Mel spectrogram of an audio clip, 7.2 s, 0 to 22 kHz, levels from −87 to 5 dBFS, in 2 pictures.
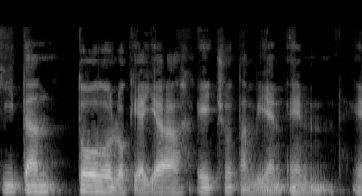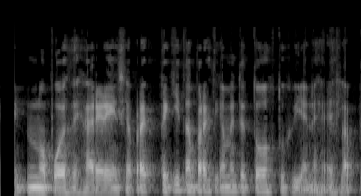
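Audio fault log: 3.61–3.76 s, rebuffering stall: the speech halts into silence for about 150 ms, then picks up exactly where it stopped, because playback ran out of downloaded audio and waited for more. Unlike a dropout, no speech goes missing; the pause simply adds time.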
